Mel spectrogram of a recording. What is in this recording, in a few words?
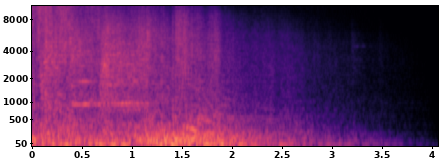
explode; aw50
